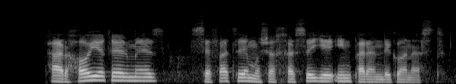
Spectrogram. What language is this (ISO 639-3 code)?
fas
